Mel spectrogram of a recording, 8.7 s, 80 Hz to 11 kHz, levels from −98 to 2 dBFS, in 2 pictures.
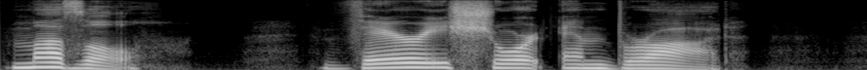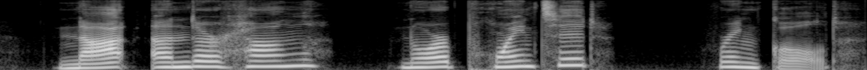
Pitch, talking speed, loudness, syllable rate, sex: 200 Hz, 60 wpm, -20 LUFS, 2.8 syllables/s, female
